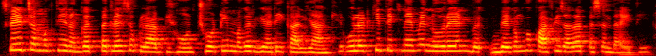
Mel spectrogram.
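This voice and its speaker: Woman, Pakistani Urdu accent, high voice, audio novel narration, light tone shifts for characters. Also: fairly quick. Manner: reads all characters, lightly shifting tone for each.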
